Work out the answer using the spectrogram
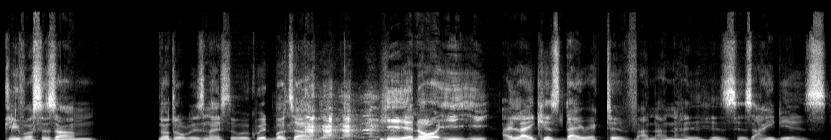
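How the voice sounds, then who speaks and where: A man, a stage actor answering casually in an interview, halting and repeating phrases. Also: medium pitch, sing-song, a little mellow.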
